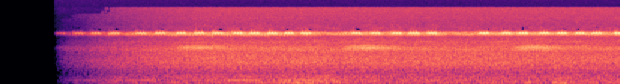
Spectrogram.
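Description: Crickets chirping in a rapid, even pulsing trill over a soft outdoor hiss. The sound fades in from silence over the first second or two, and a fainter second call comes every couple of seconds.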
